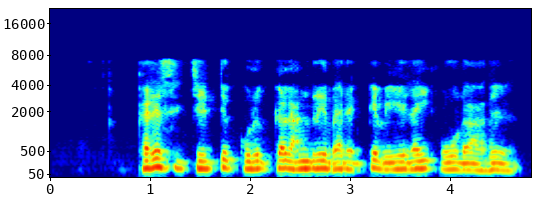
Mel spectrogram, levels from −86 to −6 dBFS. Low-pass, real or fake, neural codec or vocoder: 7.2 kHz; fake; codec, 16 kHz, 4 kbps, FreqCodec, smaller model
